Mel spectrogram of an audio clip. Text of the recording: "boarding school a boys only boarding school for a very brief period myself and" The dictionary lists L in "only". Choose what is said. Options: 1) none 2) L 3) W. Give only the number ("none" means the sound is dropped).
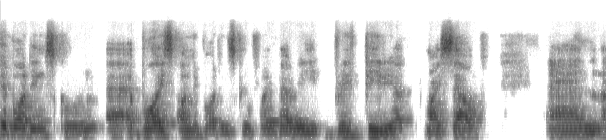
2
